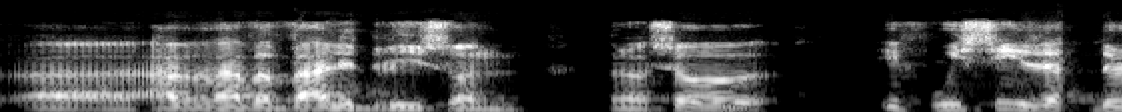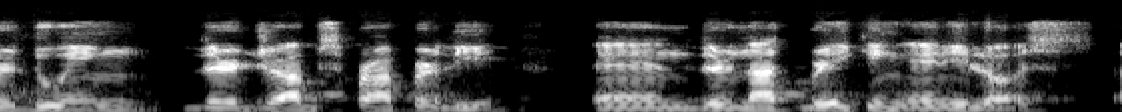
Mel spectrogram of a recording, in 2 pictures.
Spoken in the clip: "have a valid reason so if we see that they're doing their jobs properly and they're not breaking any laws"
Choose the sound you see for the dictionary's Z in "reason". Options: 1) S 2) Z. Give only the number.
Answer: 1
